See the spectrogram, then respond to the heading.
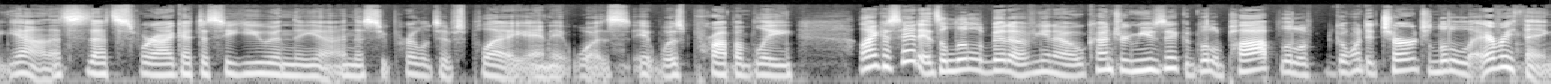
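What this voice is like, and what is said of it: Southern Mississippi accent. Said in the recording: “You heard her say y'all. ... I don't get people up here with my accent”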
